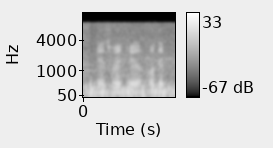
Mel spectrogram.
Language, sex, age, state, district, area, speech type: Punjabi, male, 45-60, Punjab, Gurdaspur, urban, spontaneous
